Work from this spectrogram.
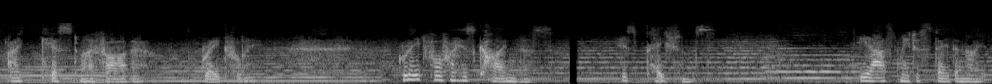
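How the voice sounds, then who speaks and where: Radio drama daughter: troubled, earnest, steadfast. Dull vintage sound. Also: female voice, sits low. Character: troubled adult daughter Una, anguished but steadfast. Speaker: actress narrating and playing the lead. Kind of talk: old-time radio drama acting. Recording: dull vintage radio recording, music underneath.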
